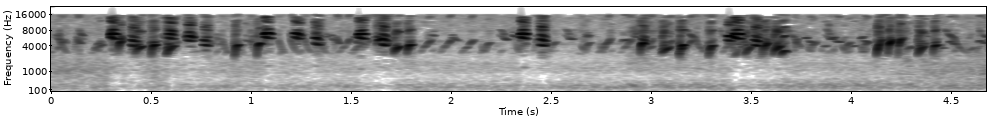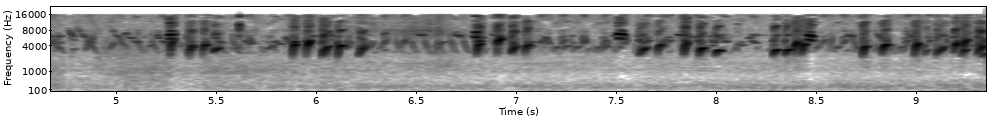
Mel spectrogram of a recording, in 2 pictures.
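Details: European goldfinch giving a tabtaba song to stimulate goldfinch singing and readiness: bursts of quick, sparkling twitters and trills repeating every second or two, with brief silences between phrases and a faint low hum.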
